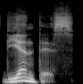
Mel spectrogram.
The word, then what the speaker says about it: dientes: Me lavo los dientes.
